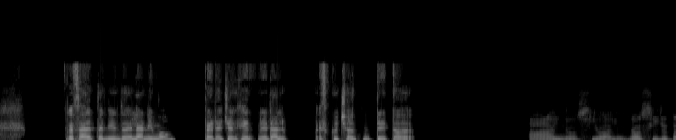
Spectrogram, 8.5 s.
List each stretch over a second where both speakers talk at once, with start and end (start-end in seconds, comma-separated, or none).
none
